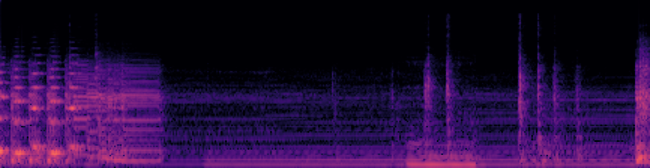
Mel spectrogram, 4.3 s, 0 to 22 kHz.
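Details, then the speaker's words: System80 pinball machine, a good machine next to one with a suspected failing sound chip: clear, crisp jingle tones with clean note starts and no crackle, buzz or dropouts; this is how the sound board should sound. "So that's how it should sound. Nice and crisp. So that's perfect."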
